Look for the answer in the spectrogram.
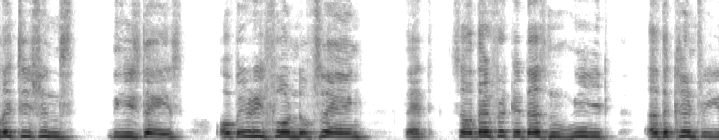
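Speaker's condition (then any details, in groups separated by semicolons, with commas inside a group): Quadriplegic cerebral palsy, severe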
